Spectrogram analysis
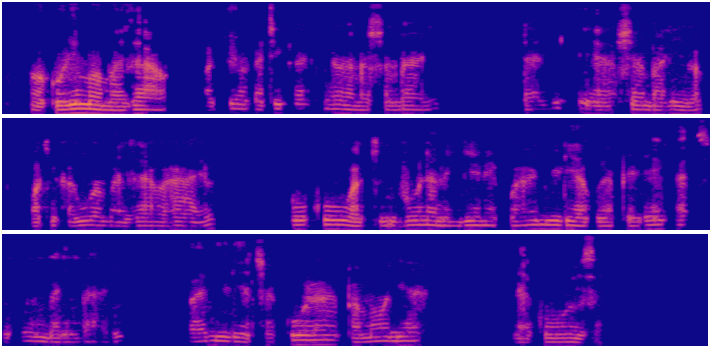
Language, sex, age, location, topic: Swahili, male, 25-35, Dar es Salaam, agriculture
